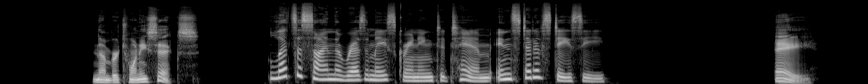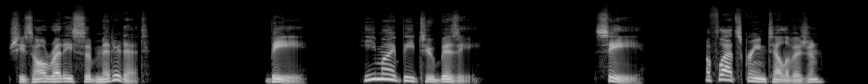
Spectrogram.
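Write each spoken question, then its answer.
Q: Let's assign the resume screening to Tim instead of Stacy.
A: B: He might be too busy.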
